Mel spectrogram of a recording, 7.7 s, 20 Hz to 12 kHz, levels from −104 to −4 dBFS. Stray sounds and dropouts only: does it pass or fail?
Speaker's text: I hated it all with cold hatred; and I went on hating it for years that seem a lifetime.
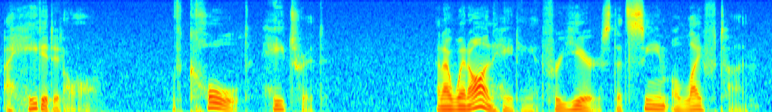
pass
